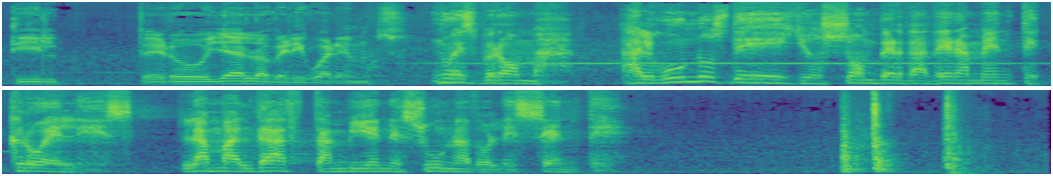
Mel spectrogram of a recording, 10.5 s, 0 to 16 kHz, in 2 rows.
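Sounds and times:
speech: 0:00.1 - 0:08.4
car door shutting as a man gets into the car: 0:09.4 - 0:10.3.

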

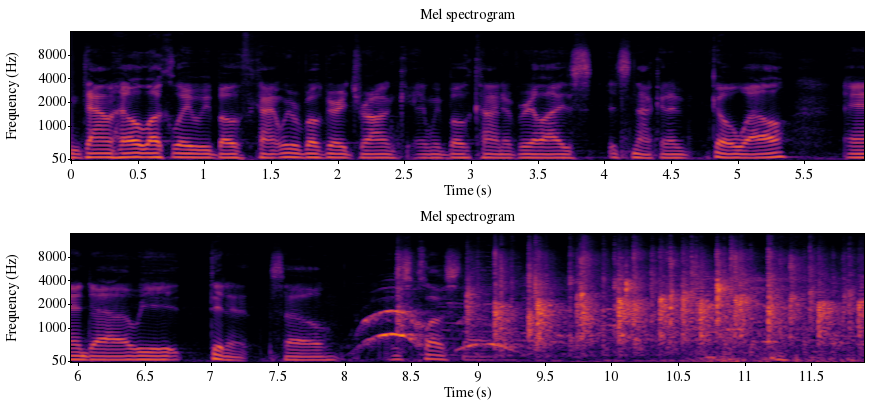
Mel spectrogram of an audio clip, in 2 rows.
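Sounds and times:
speech: 0:00.0 - 0:09.2
audience clapping: 0:08.4 - 0:11.8.

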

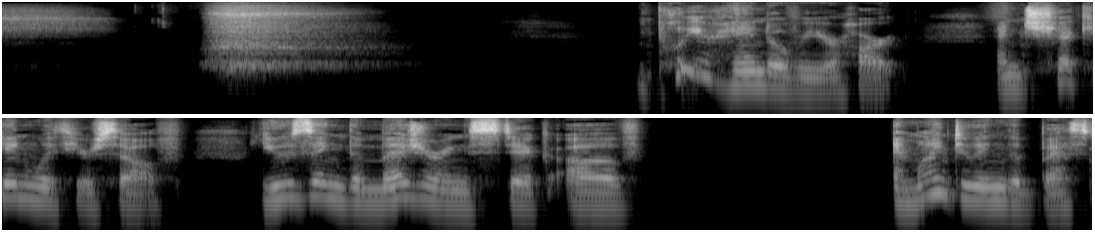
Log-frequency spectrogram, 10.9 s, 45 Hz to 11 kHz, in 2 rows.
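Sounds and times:
deep breath in and out: 0:00.0 - 0:03.0, 0:06.4 - 0:06.7
speech: 0:03.2 - 0:08.7, 0:09.9 - 0:10.8.

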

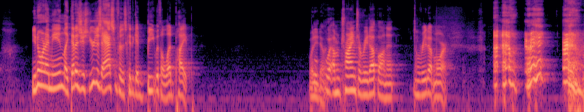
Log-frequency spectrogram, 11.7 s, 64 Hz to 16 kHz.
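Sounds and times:
speech: 0:00.6 - 0:04.0, 0:06.2 - 0:09.1, 0:09.9 - 0:11.6
throat clearing: 0:09.9 - 0:11.6.

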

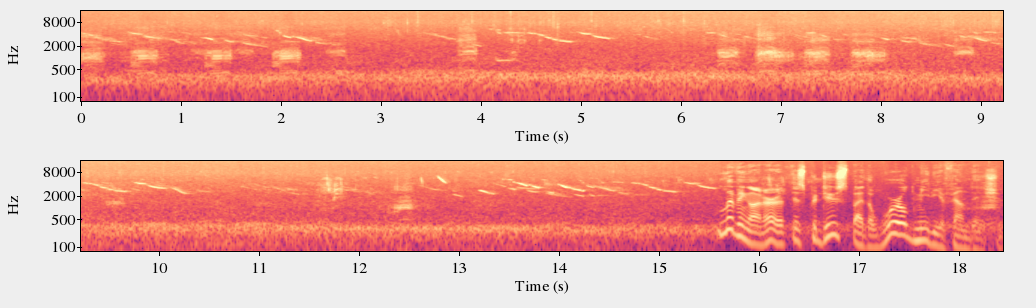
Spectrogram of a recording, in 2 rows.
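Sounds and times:
common raven giving short hoarse calls at a desert ranch in New Mexico: 0:00.0 - 0:04.6, 0:06.2 - 0:09.8, 0:12.2 - 0:12.6, 0:15.7 - 0:18.4
steady wind noise: 0:00.0 - 0:17.3
western meadowlarks and mockingbirds singing whistled sliding songs at dawn: 0:00.0 - 0:18.4
speech: 0:15.7 - 0:18.4.

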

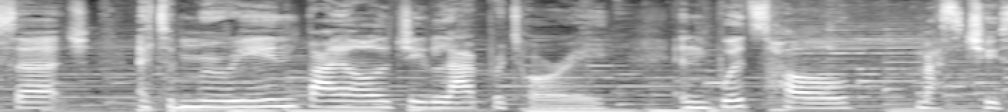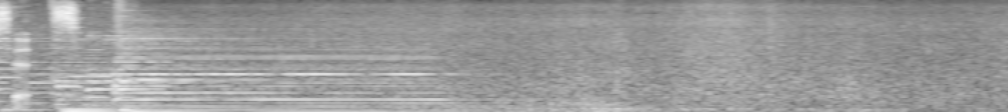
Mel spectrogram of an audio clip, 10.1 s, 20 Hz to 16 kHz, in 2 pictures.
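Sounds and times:
speech: 0:00.0 - 0:05.6
humming tone: 0:04.3 - 0:08.2
Atlantic Ocean waves washing against a rocky shoreline in Woods Hole, Massachusetts: 0:06.0 - 0:10.0.

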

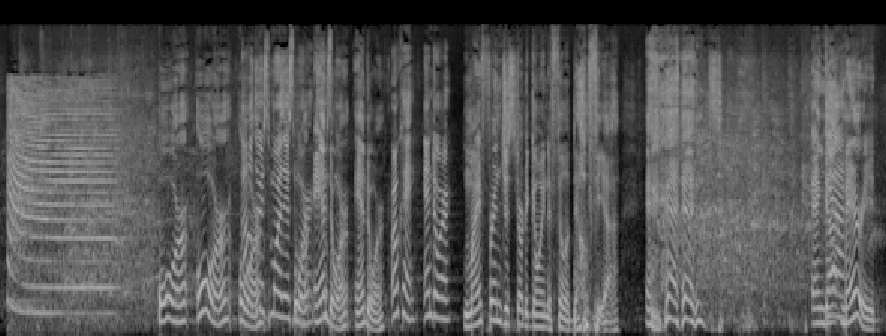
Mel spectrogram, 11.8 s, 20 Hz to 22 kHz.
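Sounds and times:
air horn blast: 0:00.0 - 0:02.0
laughter: 0:01.0 - 0:03.7, 0:08.6 - 0:11.8
speech: 0:02.6 - 0:09.8, 0:10.8 - 0:11.8.

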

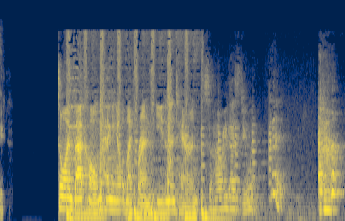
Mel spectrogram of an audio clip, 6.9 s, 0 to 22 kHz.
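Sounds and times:
speech: 0:01.2 - 0:05.7, 0:06.4 - 0:06.8
person coughing: 0:06.4 - 0:06.9.

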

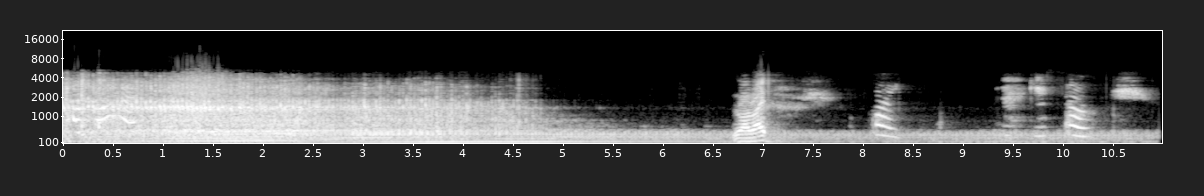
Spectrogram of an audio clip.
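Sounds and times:
rattling clatter of truck: 0:00.0 - 0:05.6
truck engine roaring speeding down an alley: 0:00.0 - 0:10.9
speech: 0:06.8 - 0:07.2.

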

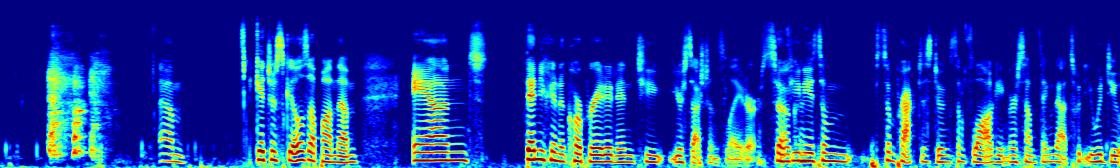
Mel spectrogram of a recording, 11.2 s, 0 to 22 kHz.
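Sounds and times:
person coughing: 0:00.5 - 0:01.2
speech: 0:01.6 - 0:02.0, 0:02.6 - 0:11.1.

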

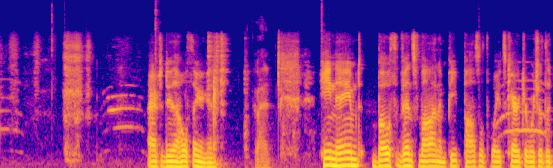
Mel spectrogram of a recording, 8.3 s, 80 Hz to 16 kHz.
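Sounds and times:
cat meowing: 0:00.0 - 0:00.4, 0:01.5 - 0:02.2, 0:07.5 - 0:08.2
speech: 0:02.2 - 0:04.2, 0:04.8 - 0:08.2.

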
